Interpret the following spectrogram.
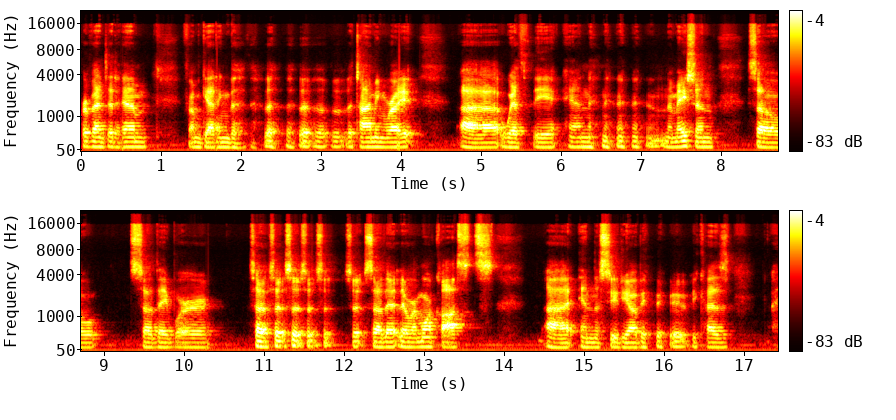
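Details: Adult man who stutters, who reports getting stuck on words; stuttering.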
